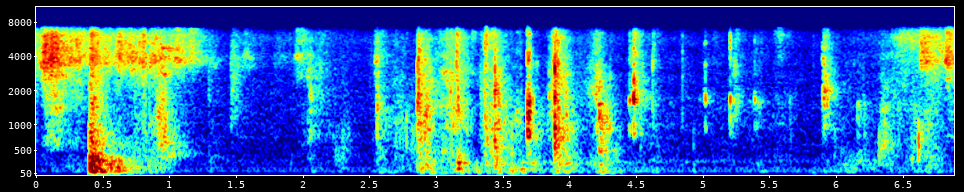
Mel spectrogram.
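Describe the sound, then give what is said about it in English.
A dog's paws tap and click across a hard floor in quick, irregular bursts of light, sharp ticks, after one heavier thump at the start; no one speaks. “I'm having dog problems.”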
